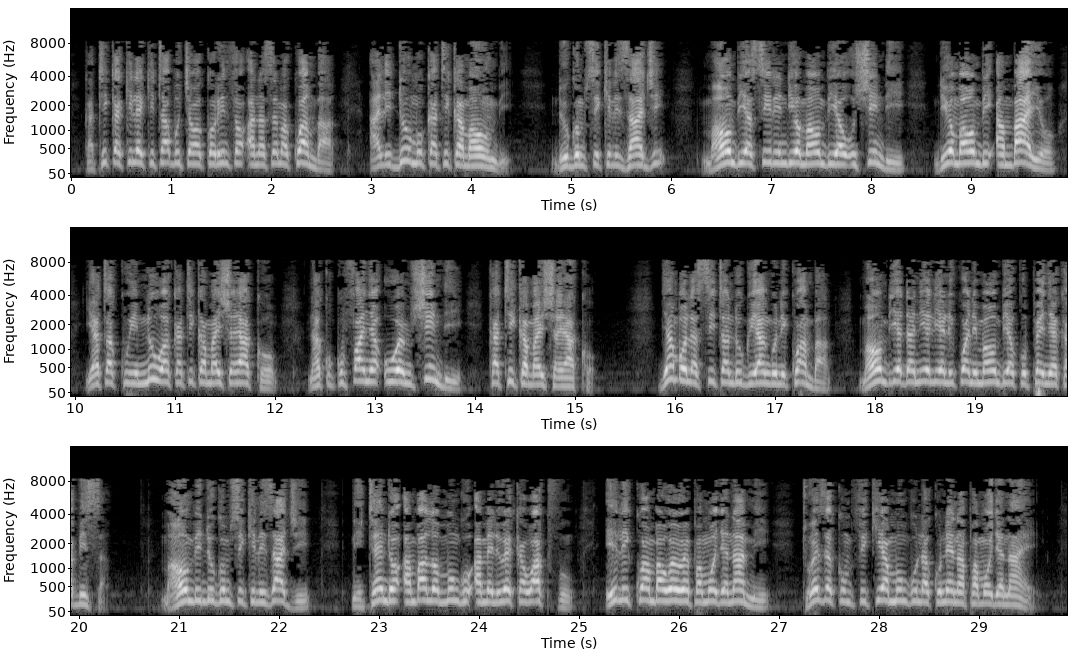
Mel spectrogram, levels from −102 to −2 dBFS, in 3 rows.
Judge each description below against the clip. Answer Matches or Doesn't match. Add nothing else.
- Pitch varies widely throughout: Doesn't match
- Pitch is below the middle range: Doesn't match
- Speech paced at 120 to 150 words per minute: Matches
